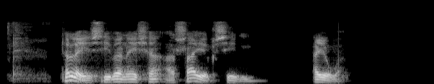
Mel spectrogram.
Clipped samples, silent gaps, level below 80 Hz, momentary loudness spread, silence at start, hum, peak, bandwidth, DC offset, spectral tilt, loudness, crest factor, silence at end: under 0.1%; 0.53-0.60 s, 2.69-3.12 s; -56 dBFS; 16 LU; 0.15 s; none; -2 dBFS; 8 kHz; under 0.1%; -5 dB/octave; -17 LUFS; 18 dB; 0.9 s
